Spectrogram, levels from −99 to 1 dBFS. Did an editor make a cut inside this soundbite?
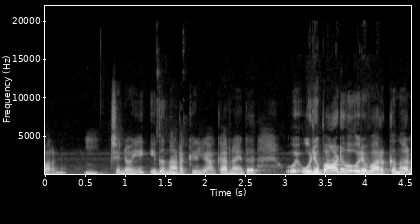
no; 0 cuts

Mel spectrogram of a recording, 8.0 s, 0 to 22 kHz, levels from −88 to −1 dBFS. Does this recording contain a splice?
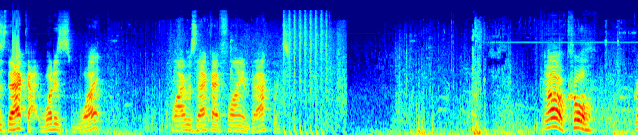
yes; 1 cut; at 4.3 s

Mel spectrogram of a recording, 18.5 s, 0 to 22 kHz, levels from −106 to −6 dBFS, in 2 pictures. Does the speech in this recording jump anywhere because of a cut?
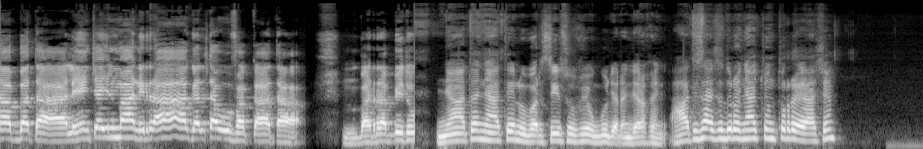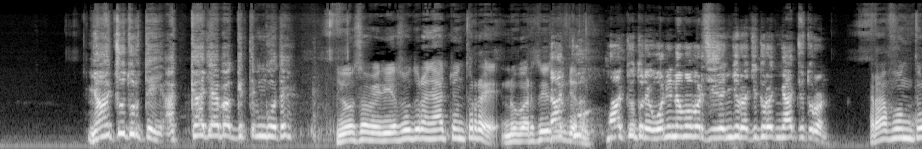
yes; 1 cut; at 4.2 s

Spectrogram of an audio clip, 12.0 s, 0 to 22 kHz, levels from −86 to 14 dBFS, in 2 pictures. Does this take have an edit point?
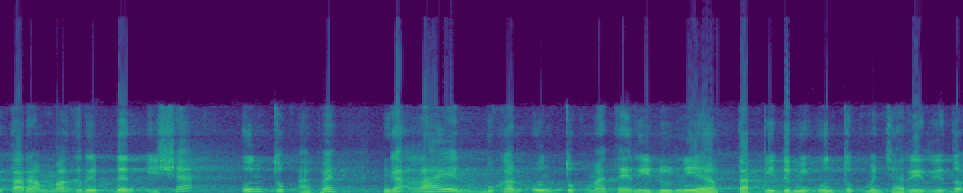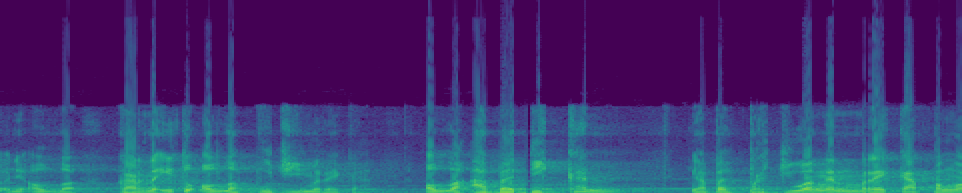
yes; 1 cut; at 4.5 s

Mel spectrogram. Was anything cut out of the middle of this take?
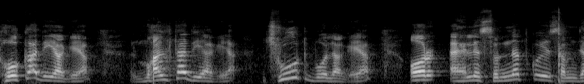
yes; 1 cut; at 1.5 s

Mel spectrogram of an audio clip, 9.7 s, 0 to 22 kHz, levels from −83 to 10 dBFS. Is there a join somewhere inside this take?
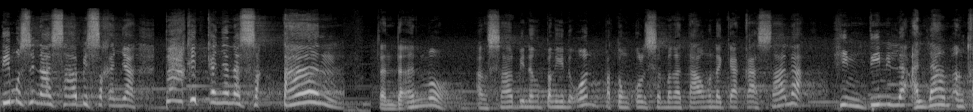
yes; 1 cut; at 3.6 s

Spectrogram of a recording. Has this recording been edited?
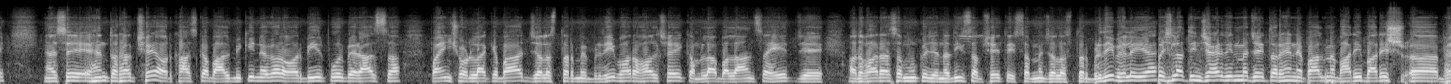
yes; 1 cut; at 11.6 s

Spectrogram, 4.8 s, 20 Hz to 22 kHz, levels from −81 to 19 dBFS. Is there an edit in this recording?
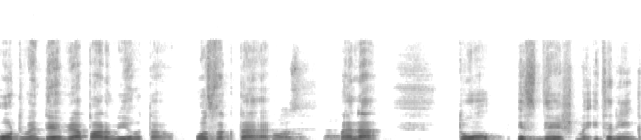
no; 0 cuts

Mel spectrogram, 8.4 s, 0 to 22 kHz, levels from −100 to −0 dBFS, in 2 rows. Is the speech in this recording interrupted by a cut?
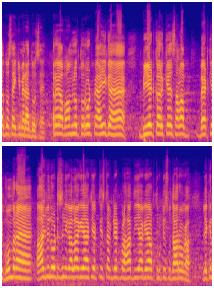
yes; 2 cuts; at 1.1 s, 4.8 s

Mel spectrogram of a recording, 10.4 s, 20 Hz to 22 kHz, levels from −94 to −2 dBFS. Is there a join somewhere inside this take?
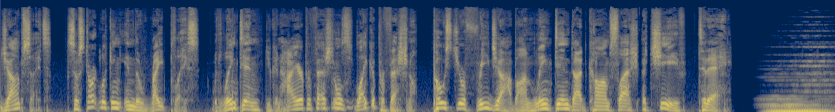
yes; 1 cut; at 9.3 s

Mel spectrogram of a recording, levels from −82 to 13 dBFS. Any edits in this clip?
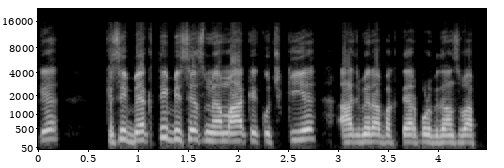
no; 0 cuts

